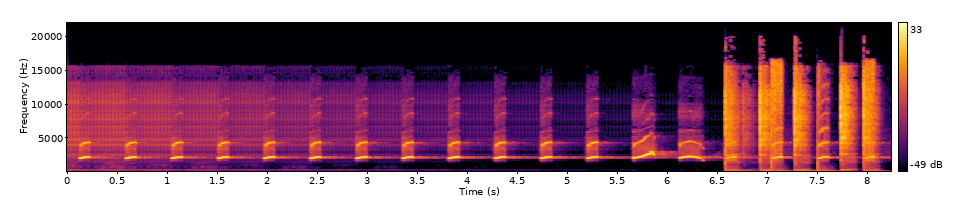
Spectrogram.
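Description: A person whistles a quick, repeated two-tone call in a steady, even rhythm, clear, ending with a sliding note before louder whistles mix with harsh, noisy bursts.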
